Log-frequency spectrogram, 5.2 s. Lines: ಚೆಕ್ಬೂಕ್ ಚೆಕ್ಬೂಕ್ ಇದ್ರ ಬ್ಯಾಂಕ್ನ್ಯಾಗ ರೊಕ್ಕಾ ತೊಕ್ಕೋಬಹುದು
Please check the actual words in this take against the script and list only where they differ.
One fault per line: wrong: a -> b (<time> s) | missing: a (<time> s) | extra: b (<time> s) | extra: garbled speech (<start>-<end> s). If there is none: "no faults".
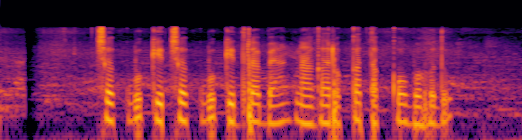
no faults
